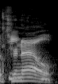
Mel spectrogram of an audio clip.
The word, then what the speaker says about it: Ternal: I don't want to pronounce it wrong. Ternal? Oh, Ternal.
